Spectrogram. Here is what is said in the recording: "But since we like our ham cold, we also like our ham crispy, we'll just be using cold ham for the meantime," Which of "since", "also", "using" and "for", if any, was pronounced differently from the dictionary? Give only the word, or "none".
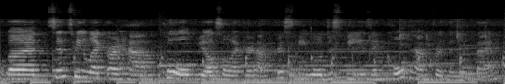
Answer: none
